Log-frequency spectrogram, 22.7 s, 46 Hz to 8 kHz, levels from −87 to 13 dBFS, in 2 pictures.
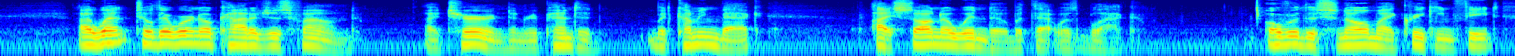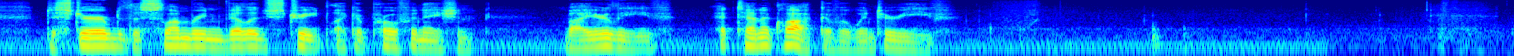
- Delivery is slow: Yes, slow, 120 wpm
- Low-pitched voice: Yes, low, 120 Hz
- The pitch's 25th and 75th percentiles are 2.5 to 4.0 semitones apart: No, average, 4.5 semitones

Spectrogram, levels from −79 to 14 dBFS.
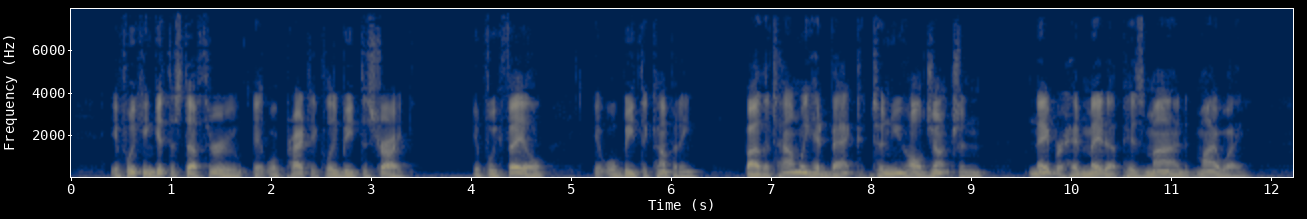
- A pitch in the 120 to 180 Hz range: No, very low, 95 Hz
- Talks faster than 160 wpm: Yes, average, 185 wpm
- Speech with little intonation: No, average, 3.6 semitones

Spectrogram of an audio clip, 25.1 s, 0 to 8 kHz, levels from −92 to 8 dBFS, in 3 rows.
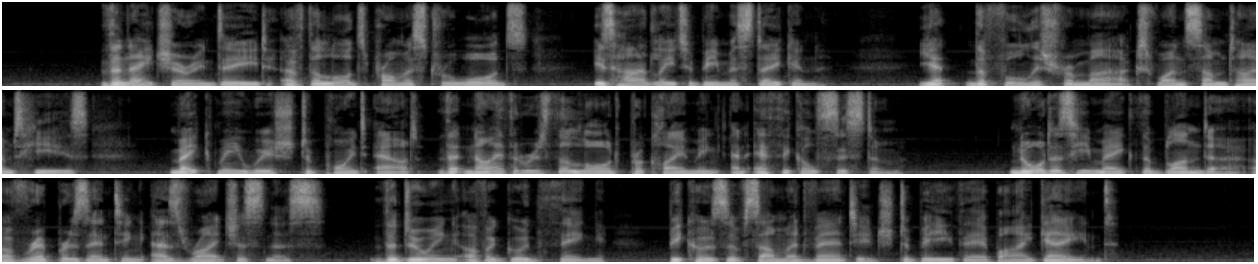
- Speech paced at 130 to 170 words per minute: Yes, average, 140 wpm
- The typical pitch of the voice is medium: No, low, 115 Hz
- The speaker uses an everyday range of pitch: No, wide, 6.0 semitones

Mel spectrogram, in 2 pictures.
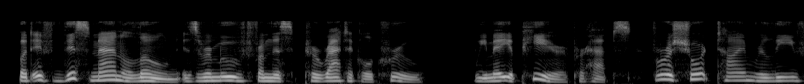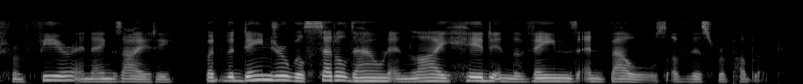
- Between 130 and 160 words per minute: Yes, average, 155 wpm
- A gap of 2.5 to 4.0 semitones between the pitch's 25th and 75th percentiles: No, average, 5.0 semitones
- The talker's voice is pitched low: No, medium, 155 Hz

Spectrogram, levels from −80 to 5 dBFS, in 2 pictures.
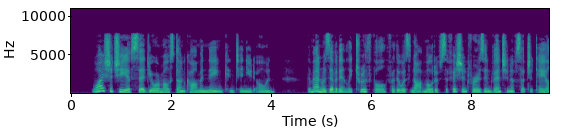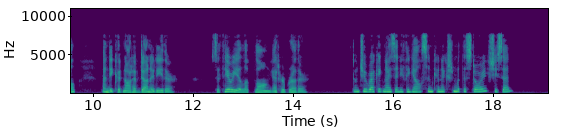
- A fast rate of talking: No, average, 175 wpm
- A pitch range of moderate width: No, wide, 7.9 semitones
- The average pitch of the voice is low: No, medium, 185 Hz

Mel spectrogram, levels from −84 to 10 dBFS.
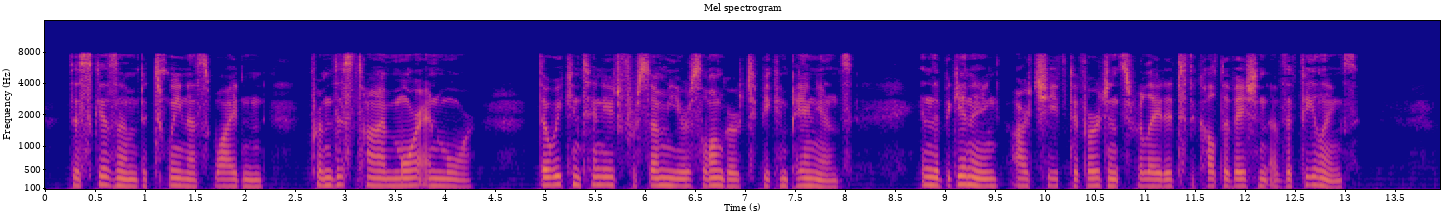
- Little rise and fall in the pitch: Yes, narrow, 1.8 semitones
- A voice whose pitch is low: No, medium, 150 Hz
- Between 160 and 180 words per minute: No, average, 145 wpm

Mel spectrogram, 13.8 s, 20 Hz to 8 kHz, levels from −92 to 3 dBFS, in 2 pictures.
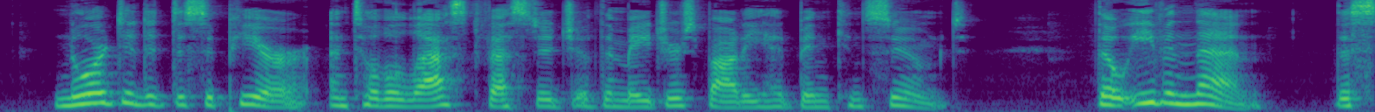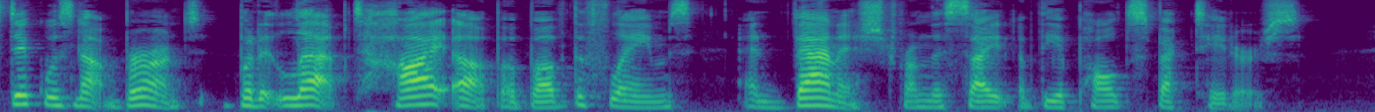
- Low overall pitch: No, high, 190 Hz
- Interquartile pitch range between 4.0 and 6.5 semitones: Yes, average, 4.7 semitones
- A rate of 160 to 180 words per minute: Yes, average, 175 wpm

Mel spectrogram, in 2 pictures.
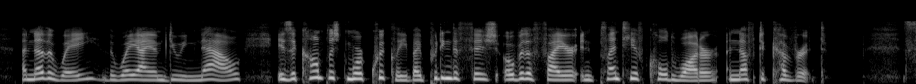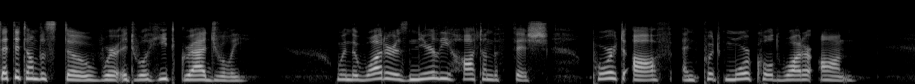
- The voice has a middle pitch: No, high, 220 Hz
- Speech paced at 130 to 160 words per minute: No, average, 185 wpm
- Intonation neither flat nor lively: Yes, average, 3.7 semitones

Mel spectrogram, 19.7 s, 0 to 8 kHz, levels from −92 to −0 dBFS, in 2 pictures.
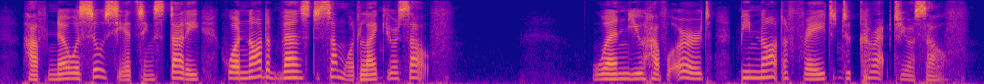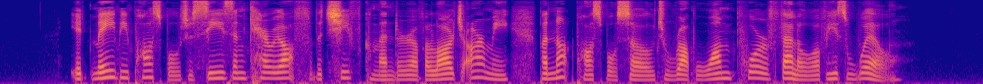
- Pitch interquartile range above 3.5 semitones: Yes, average, 4.4 semitones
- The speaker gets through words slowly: No, average, 150 wpm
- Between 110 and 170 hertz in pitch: No, high, 190 Hz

